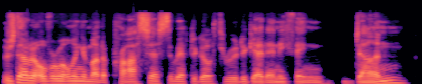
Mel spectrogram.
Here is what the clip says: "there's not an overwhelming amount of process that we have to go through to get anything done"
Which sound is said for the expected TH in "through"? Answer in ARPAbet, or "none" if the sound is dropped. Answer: TH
